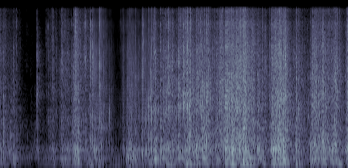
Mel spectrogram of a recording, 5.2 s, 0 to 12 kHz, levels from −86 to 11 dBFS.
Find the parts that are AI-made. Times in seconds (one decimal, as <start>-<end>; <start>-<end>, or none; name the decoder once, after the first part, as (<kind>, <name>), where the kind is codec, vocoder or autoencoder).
1.4-2.3 (vocoder, Vocos)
